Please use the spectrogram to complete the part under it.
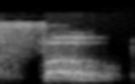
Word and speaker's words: faux: It's faux. It's pronounced faux, Blackie.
